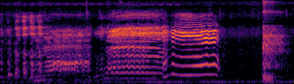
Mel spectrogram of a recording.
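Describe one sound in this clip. A goat bleats loudly close by.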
